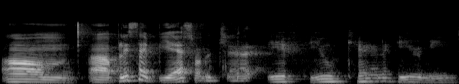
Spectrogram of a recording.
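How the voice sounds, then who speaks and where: A man hosting a trading livestream in a relaxed, halting way, with many fillers as he answers the chat. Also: on the low side. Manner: reads and answers chat directly. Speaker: trading show host. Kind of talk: casual livestream market talk. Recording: dull lo-fi livestream audio.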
